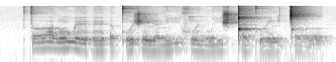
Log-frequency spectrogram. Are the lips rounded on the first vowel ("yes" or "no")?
no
